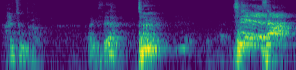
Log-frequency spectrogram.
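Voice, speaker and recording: A male pastor preaching a sermon, shouting out dramatic reenactments and urging the congregation to join in. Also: sits high, wildly swooping pitch, takes it slowly, very echoey, recorded from a distance.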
